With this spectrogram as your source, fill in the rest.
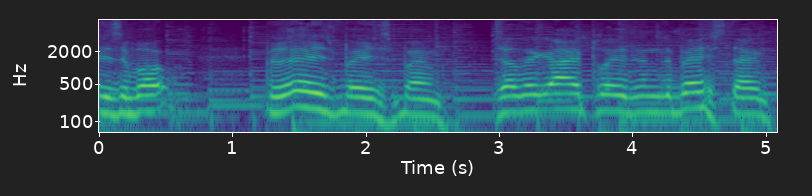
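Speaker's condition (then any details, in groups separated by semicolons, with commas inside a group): Motor neuron disease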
